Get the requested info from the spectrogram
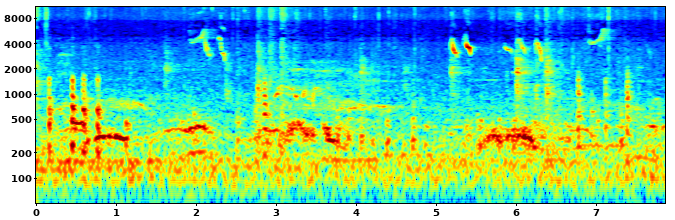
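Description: Birds calling: low cooing calls over and over, with a few short high chirps. A brief flutter of wings about six seconds in, as the young chicken on the ground flails.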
